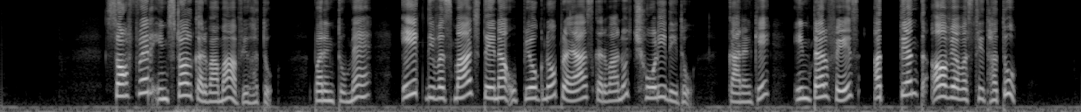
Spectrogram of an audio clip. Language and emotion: Gujarati, disgusted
